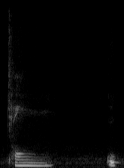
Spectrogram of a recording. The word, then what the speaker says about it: Jungkook: Don't do that. Don't pronounce it like that. Light J. Very light. Light as a feather J. Tong. Tong. Your mouth has to go like this. Oh. Tong. Gook. J. O. Gook. Tonggook. Okay?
